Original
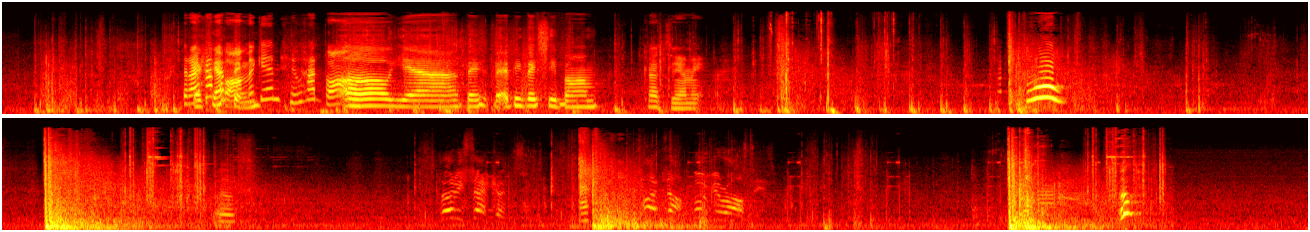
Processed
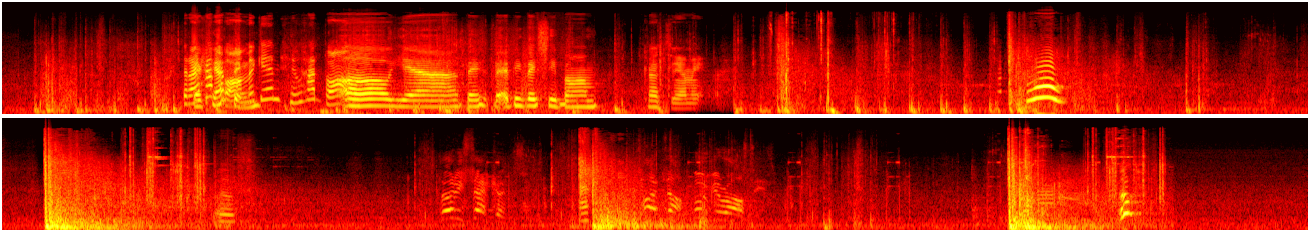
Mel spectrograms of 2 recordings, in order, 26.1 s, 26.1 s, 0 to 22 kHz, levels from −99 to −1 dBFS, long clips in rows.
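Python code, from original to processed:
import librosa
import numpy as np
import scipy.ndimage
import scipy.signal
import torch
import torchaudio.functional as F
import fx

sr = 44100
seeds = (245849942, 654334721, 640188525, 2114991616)

p1 = fx.highpass(x, sr, hz=420.0, slope=12, at=(6.68, 7.34))
p2 = fx.fold_sine(p1, sr, drive_db=4, ceiling_db=-8.5)
p3 = p1 + F.gain(torch.from_numpy(p2), -6.5).numpy()
y = F.gain(torch.from_numpy(p3), -7.0).numpy()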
